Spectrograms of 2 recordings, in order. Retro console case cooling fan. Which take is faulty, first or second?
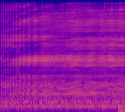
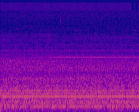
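first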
